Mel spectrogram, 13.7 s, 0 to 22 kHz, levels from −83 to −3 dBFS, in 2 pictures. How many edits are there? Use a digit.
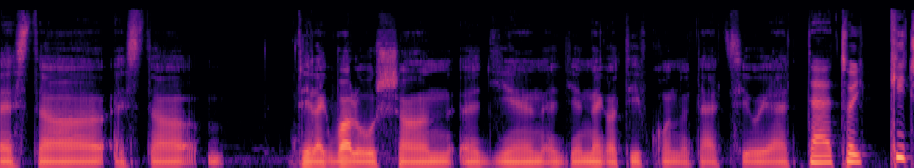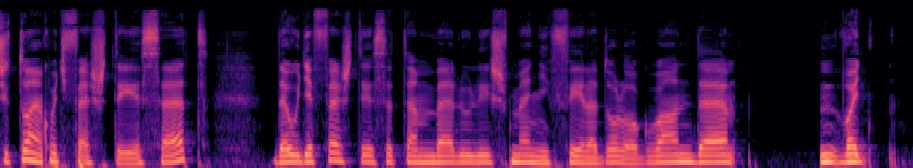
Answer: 2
